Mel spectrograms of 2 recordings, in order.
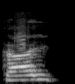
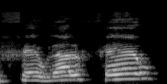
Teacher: en la palabra la sílaba Tai la vocal abierta a se pronuncia con más fuerza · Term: diptongo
